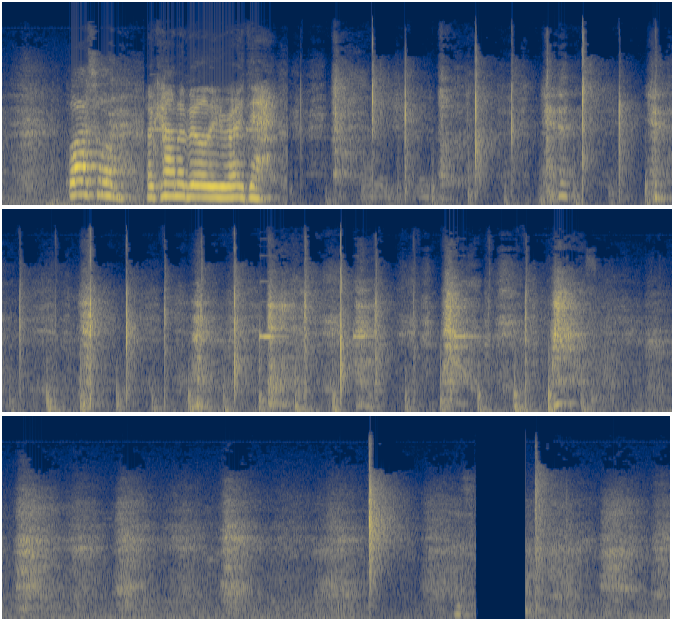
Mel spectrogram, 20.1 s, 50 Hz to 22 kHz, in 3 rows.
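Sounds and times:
heavy breathing: 2.5s - 18.2s, 18.8s - 20.0s.

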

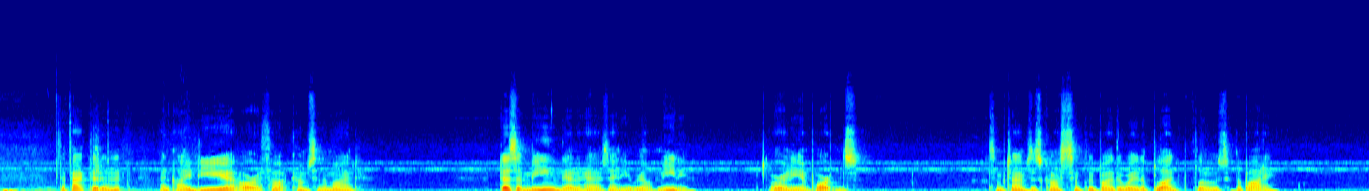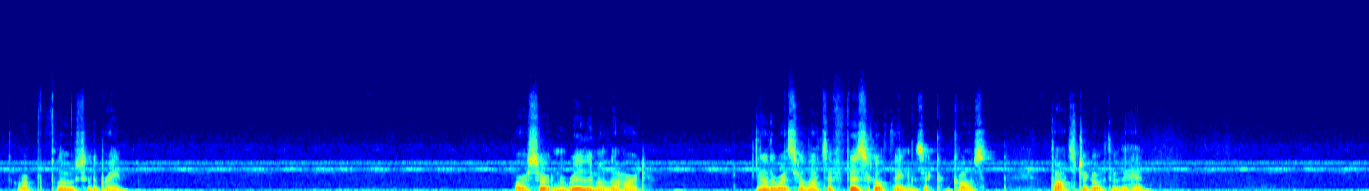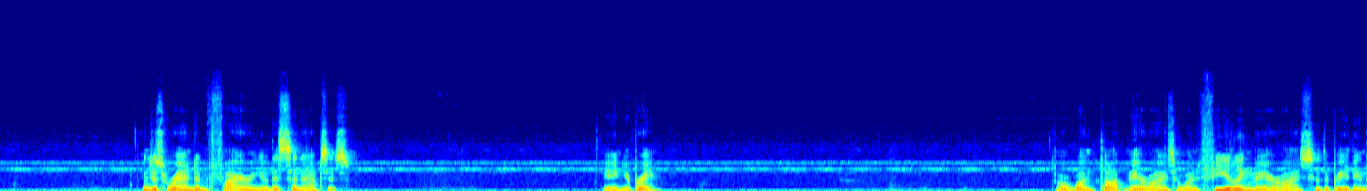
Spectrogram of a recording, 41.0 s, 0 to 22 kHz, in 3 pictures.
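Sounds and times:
low hum: 0.0s - 3.8s
crickets trilling: 0.0s - 41.0s
faint low hum: 0.0s - 41.0s.

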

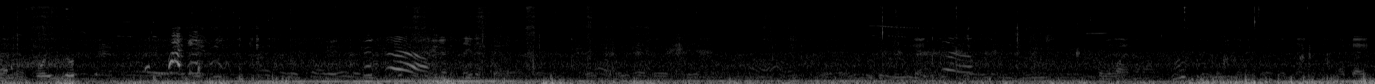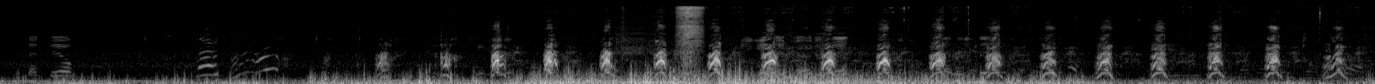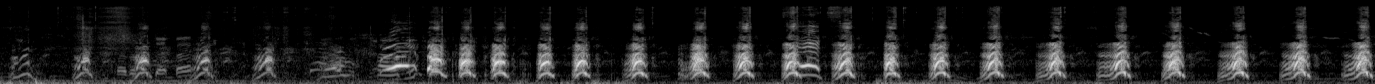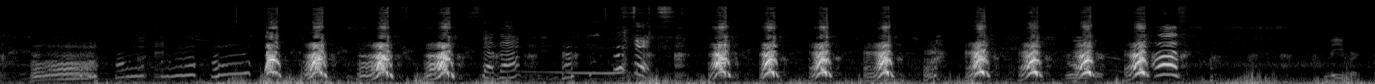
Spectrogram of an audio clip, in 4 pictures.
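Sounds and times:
dog barking: 17.5s - 31.0s, 31.8s - 42.2s, 43.9s - 45.9s, 48.3s - 53.0s.

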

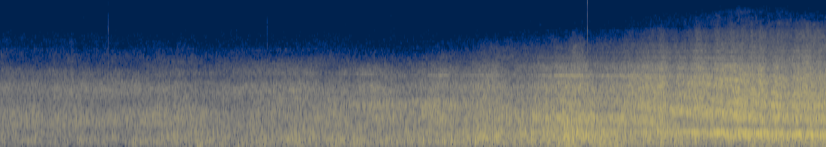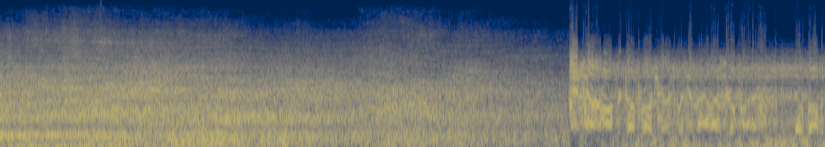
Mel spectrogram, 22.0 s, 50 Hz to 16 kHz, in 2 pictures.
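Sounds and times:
jet engine noise: 0.0s - 22.0s.

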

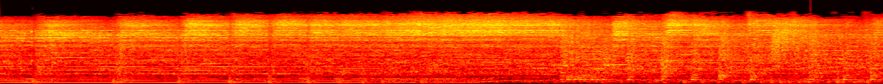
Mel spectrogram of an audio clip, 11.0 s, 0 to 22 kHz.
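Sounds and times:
bass guitar ringing: 0.0s - 11.0s
distorted electric guitars: 0.0s - 11.0s
rock drum beat: 0.0s - 11.0s.

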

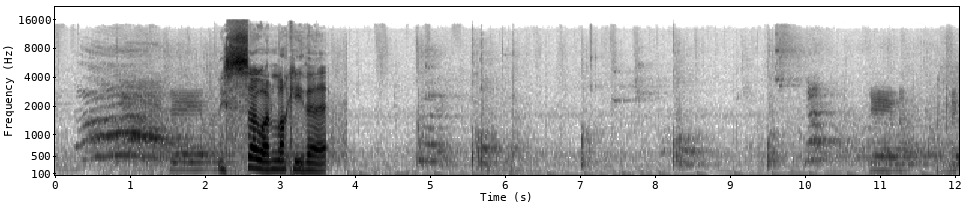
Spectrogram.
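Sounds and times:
tennis ball hit with rackets: 4.8s - 6.2s, 8.2s - 8.6s, 9.4s - 9.7s.

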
